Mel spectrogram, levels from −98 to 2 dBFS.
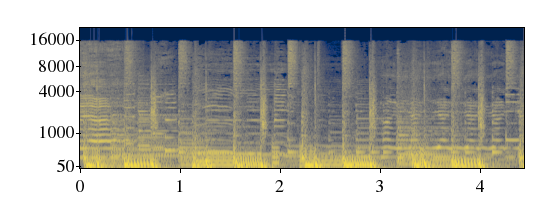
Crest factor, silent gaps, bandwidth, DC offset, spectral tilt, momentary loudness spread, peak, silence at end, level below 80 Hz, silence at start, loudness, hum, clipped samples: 10 dB; none; 16.5 kHz; 0.5%; -5.5 dB/octave; 4 LU; 0 dBFS; 0 s; -14 dBFS; 0 s; -12 LUFS; none; under 0.1%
